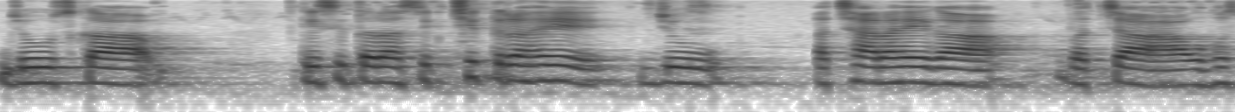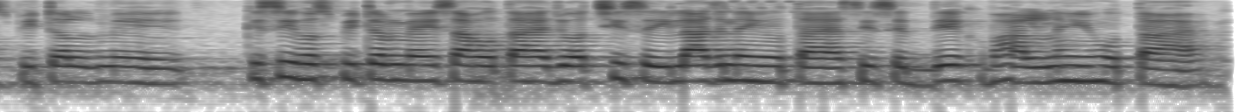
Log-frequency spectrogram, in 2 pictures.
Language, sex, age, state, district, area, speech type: Hindi, female, 30-45, Bihar, Samastipur, rural, spontaneous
